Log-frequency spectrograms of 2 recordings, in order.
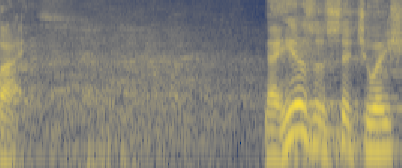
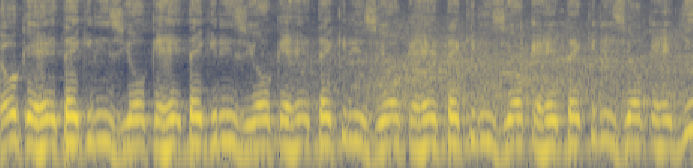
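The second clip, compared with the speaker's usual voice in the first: rote goodbye loop; much faster than usual. Retold or imitated. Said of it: "you feel a little stupid".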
